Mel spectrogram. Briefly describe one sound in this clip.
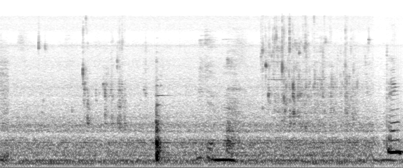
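Liquid pours from a bottle into a small glass cup.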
